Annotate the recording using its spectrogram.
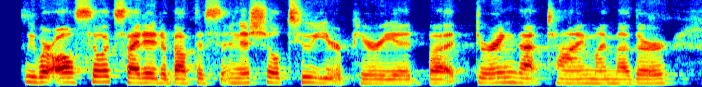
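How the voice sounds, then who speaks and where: A woman speaks in a normal speaking voice, fairly low in pitch and fairly even in intonation. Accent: American. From US. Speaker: author and editor. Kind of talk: interview.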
